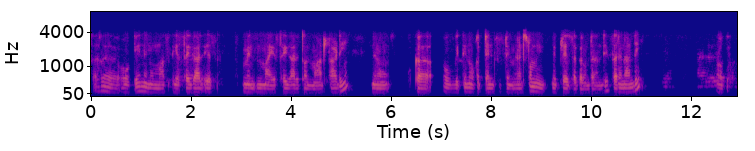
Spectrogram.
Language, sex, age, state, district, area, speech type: Telugu, male, 18-30, Telangana, Medchal, rural, conversation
